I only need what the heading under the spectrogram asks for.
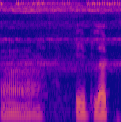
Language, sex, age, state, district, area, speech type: Assamese, male, 45-60, Assam, Tinsukia, rural, spontaneous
